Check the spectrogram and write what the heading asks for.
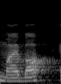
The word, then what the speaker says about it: Maybach: एसपीजी ने 2 Mercedes मायबाख S650 गाड़ियां खरीदी हैं। अच्छा, इसका प्रोनाउंसिएशन मेबैक नहीं होता है, मायबाख होता है। ठीक है, जर्मन नाम है।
